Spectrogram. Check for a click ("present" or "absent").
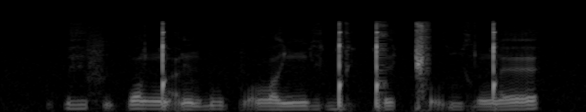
present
